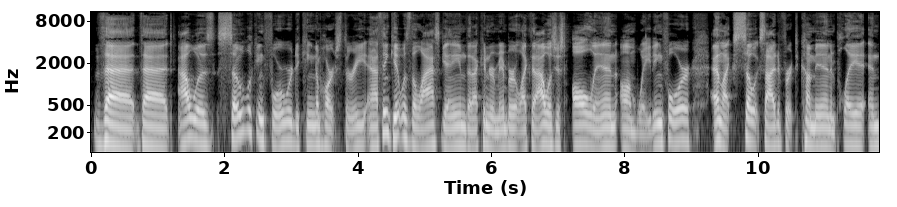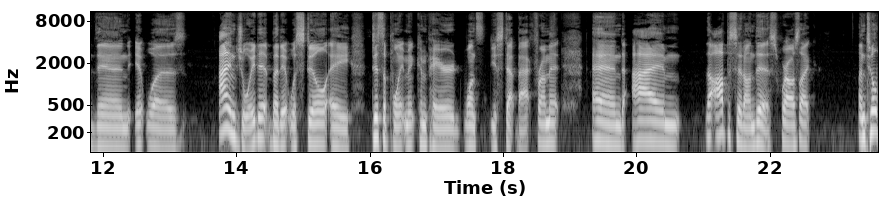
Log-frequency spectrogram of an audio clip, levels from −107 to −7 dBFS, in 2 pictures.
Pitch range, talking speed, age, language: 110-135 Hz, 195 wpm, 40-59, English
